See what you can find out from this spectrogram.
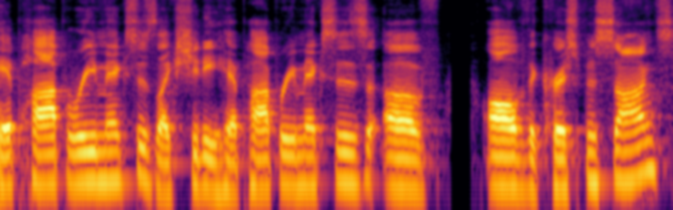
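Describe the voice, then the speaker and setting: In a very clean recording with a silent background, a man with a Midwestern US accent talks at a medium pitch with fairly even intonation. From US Midwest. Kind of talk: casual chat.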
